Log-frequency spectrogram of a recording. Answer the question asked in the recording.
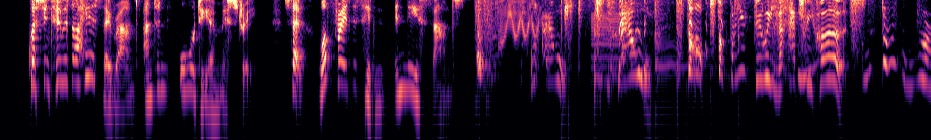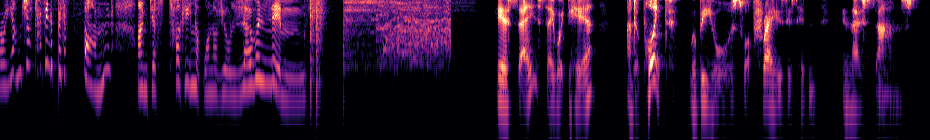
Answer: Well, the answer hidden in that clip was pulling my leg or pulling your leg.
